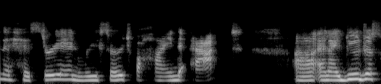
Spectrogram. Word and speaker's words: ACT: s it sounds like act that's how you're supposed to say it I know with DBT and CBT you say the letters uh but according to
